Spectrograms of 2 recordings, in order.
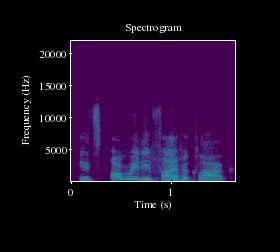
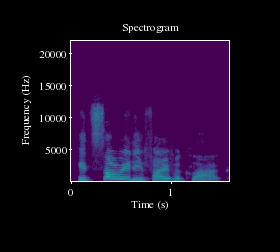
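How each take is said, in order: The two takes are said the same way.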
